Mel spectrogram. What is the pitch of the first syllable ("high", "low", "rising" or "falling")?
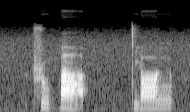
falling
